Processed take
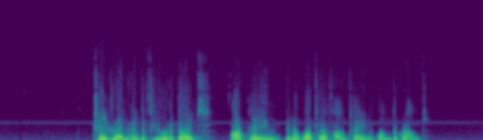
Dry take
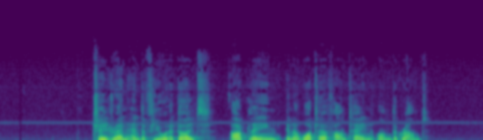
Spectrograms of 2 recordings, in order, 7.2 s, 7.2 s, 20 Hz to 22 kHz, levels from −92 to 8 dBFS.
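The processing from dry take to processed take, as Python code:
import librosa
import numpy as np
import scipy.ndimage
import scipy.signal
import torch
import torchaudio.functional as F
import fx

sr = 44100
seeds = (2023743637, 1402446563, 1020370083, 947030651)

y = fx.high_shelf(x, sr, hz=2000.0, db=-9.5)
y = fx.doppler_dist(y, sr, depth_ms=0.42)
y = y * 10.0 ** (-2.0 / 20.0)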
